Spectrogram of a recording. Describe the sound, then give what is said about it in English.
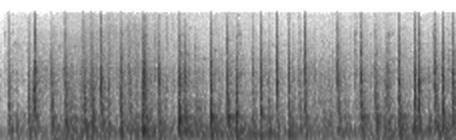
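Rapid, rhythmic clicking as construction workers in the woods unspool several hundred feet of fiber optic cable, many sharp, evenly spaced ticks at a moderate level with no pause. “That's the sound of construction workers unspooling several hundred feet of fiber optic cable.”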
